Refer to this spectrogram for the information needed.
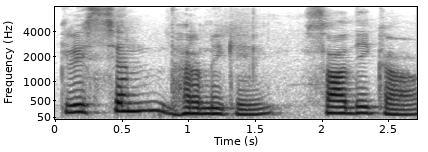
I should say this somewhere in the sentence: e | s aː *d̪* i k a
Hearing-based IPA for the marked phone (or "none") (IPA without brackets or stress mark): d̪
